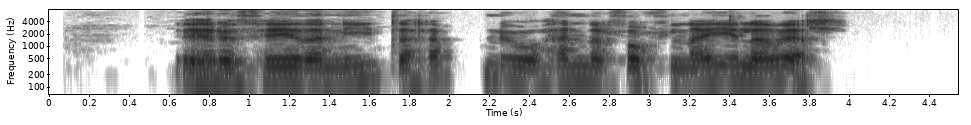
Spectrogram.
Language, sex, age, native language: Icelandic, male, 20-29, Icelandic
